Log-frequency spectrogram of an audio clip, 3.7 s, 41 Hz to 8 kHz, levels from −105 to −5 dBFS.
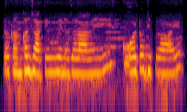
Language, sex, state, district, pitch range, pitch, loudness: Hindi, female, Bihar, Sitamarhi, 260-285 Hz, 270 Hz, -27 LUFS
